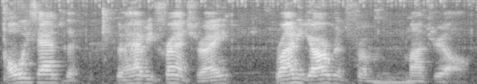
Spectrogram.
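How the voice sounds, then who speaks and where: Man, middle-aged, podcast host, former wrestler, rambling, animated, chatty, mid-pitched. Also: unhurried, a little hiss or hum. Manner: animated, rambling, tangents and restarts. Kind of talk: casual storytelling chat.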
